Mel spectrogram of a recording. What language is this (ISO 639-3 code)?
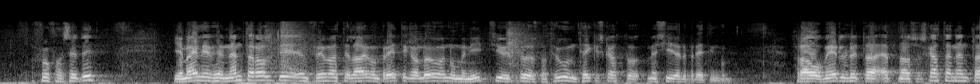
isl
